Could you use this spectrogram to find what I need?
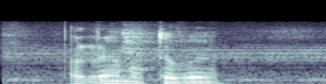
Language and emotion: Russian, sad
